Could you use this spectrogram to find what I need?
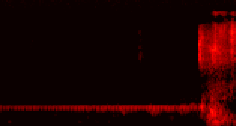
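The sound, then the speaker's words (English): A steady, low-pitched telephone dial tone hums continuously at low volume as a phone call is placed, then a brief burst of louder rustling noise cuts in right at the end. “Okay, I'm about to call you right now”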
